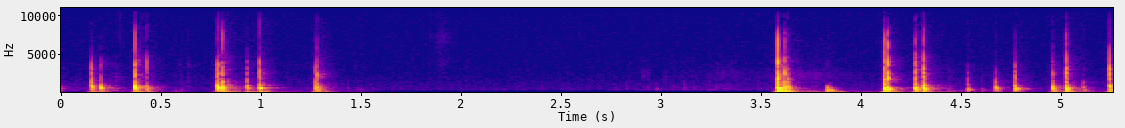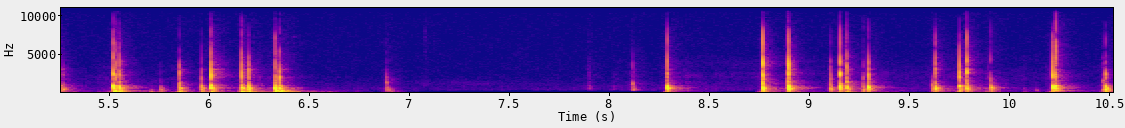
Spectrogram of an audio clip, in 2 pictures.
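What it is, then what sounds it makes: Rubber spiky massage ball. Fingertips and short nails tap and scratch over the spikes of a palm-sized, hollow, pink and purple soft rubber spiky massage ball. Quick, dull, knocking taps with a faint scratchy texture come in three bursts separated by brief silences, each tap short and dry with a midrange body.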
